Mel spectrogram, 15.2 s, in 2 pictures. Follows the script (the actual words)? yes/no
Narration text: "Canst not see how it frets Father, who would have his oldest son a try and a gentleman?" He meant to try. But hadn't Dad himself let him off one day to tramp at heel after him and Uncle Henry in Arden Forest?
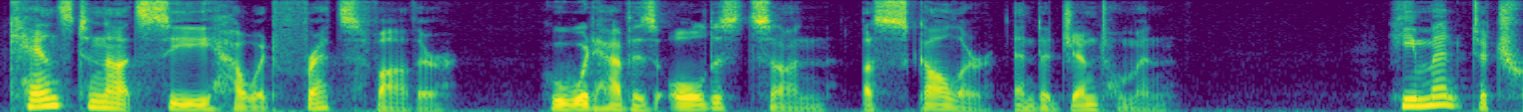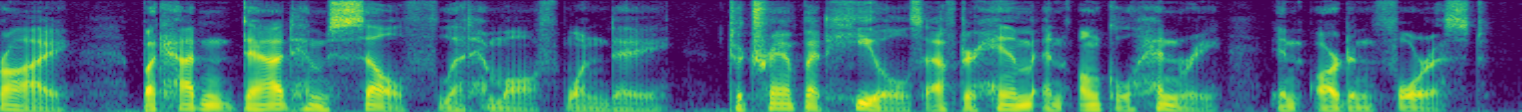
no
